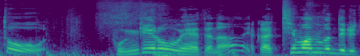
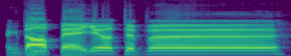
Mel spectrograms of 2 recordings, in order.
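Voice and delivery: drawn-out shout; 5 semitones higher, 11 dB louder, much slower than usual. Acted. Channel plug, drawn out slogan.

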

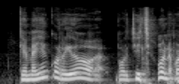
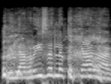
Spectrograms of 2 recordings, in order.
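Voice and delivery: riendo; 8 semitones higher, 6 dB louder than usual. Real, not acted. Riendo al recordar la burla.

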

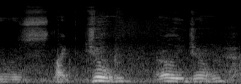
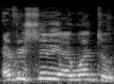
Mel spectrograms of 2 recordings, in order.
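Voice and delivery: higher, louder sermon at full force; fiery preaching; 8 semitones higher, 13 dB louder than usual. Acted. Rabbi preaching to the crowd about Am Yisrael, fiery and loud. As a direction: preach it, building fire.

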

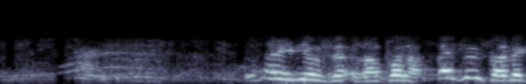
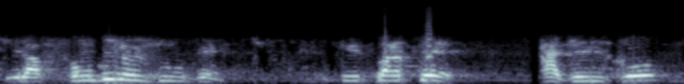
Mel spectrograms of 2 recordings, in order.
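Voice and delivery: ordinary talk

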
